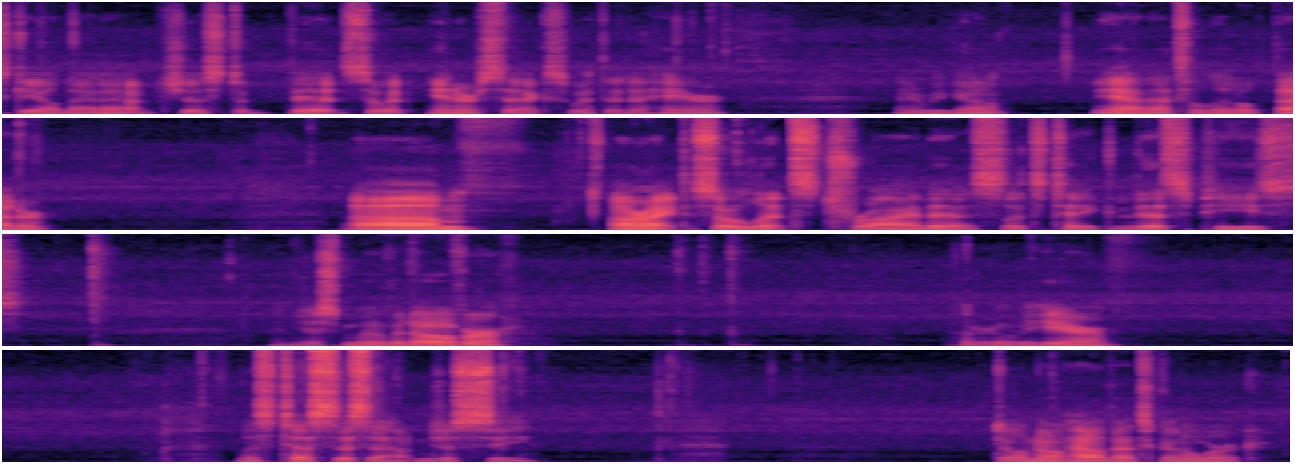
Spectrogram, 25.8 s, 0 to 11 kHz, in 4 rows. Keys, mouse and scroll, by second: 3.2 click, 3.4 a, 3.6 Tab, 3.8-4.2 scroll down 4, 4.2 middle click, 4.9-5.5 scroll down 2, 5.5 middle click, 6.6 a, 6.9 scroll down 1, 7.6-8.1 scroll down 3, 8.1 middle click, 9.3-9.7 scroll down 2, 9.7 middle click, 10.2-10.8 scroll up 9, 12.0 right click, 13.4 KP_1, 14.1-14.6 scroll down 4, 14.6 shift+middle click, 15.5 right click, 16.3 shift+d, 20.1 click, 20.4 a, 20.8 Tab, 21.3 Tab, 21.6-21.9 scroll down 7, 21.9 a, 22.7 a, 23.1 scroll down 2, 23.5 middle click, 25.7 shift+click.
